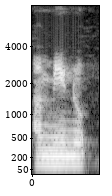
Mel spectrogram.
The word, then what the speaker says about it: amino: तो ये स्टूडेंट्स बहुत इंपॉर्टेंट हमारे जिस्म में एमाइनो एसिड्स है और इसको आप अमीनो एसिड भी प्रोनाउंस कर सकते हैं।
